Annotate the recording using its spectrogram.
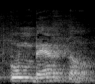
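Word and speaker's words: Humberto: name in the world umberto the h is silent by the way converto of your wife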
